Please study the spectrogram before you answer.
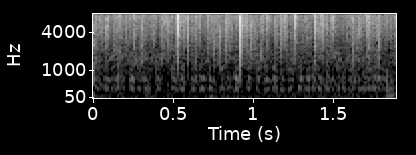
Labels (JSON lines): {"label": "anthrophony, mechanical", "recorder": "SoundTrap 300"}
